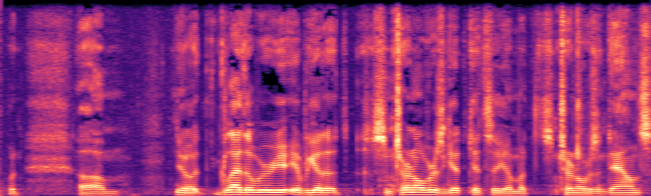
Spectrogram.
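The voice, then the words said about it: Hoarse, strained voice. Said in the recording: “you can tell I lost my voice a little bit”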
